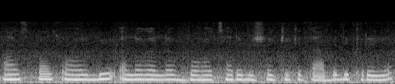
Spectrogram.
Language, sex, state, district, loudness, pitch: Hindi, female, Bihar, Araria, -13 LUFS, 215 Hz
